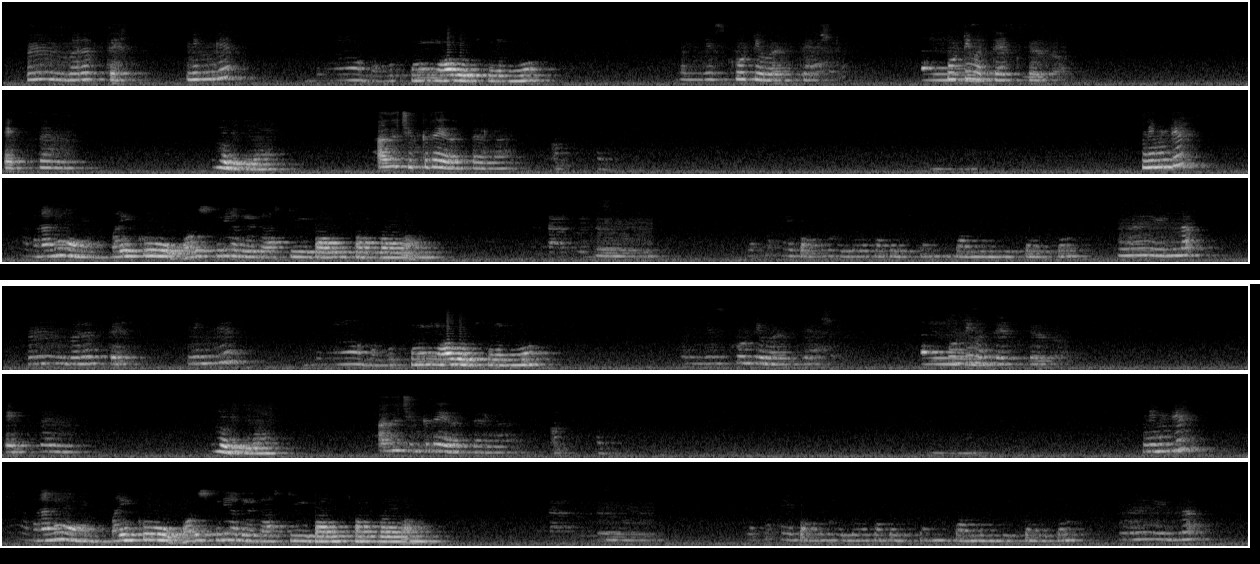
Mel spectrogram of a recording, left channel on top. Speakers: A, on the left; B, on the right.
A: ಹ್ಞೂ ಬರುತ್ತೆ ನಿಮಗೆ
B: ನಮಗೆ ಬರುತ್ತೆ ಯಾವುದು ಹೊಡಿಸತೀರಾ ನೀವು
A: ನಮಗೆ ಸ್ಕೂಟಿ ಬರುತ್ತೆ ಅಷ್ಟು ಸ್ಕೂಟಿ
B: ಏನ್
A: ಮತ್ತೆ ಎಕ್ಸೆಲ್ ಎಕ್ಸಲ್
B: ನೋಡಿದ್ದೀರಾ <unintelligible>
A: ಅದು ಚಿಕ್ಕದೇ ಇರುತ್ತೆ ಅಲ್ಲ
B: <unintelligible> <inaudible> ಹ್ಮ ಹಾ
A: ನಿಮಗೆ
B: ಹ್ಮ ನಾನು ಬೈಕ್ ಓಡಸ್ತೀನಿ ಆದ್ರೆ ಜಾಸ್ತಿ ಬ್ಯಾಲೆನ್ಸ್ ಮಾಡಕ್ ಬರಲ್ಲ
A: ಹ <unintelligible>
B: ಮ ತಾಳಲ್ಲ ಸಾಕ ಇಷ್ಟ ತ ಒಂದು ಇಷ್ಟ ಆಗುತ್ತಾ <unintelligible>
A: ಹ ಇಲ್ಲ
